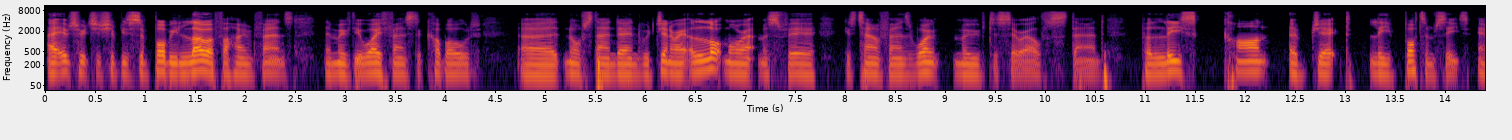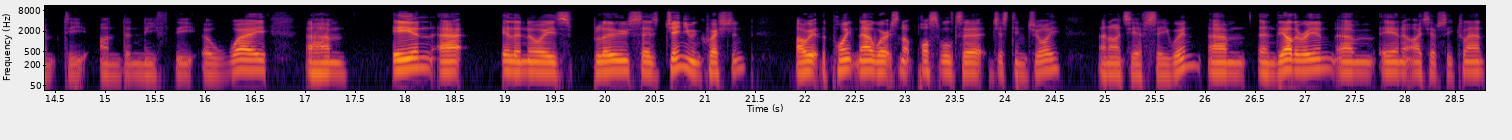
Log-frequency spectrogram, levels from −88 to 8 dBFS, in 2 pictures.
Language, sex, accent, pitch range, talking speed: English, male, British, 110-130 Hz, 170 wpm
